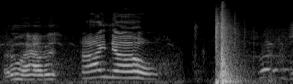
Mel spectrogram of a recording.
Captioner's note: loud sneezing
